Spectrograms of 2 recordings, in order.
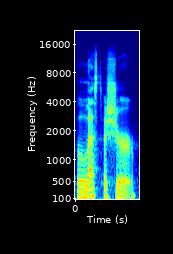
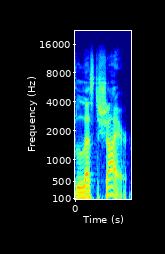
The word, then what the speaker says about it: Leicestershire: laughing at me as i was destroying this pronunciation uh sharon sharon sharad ferguson what's going on says it's lest ashur leicestershire gotcha scott miller says lester shire and then lester sure says snort of poopis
